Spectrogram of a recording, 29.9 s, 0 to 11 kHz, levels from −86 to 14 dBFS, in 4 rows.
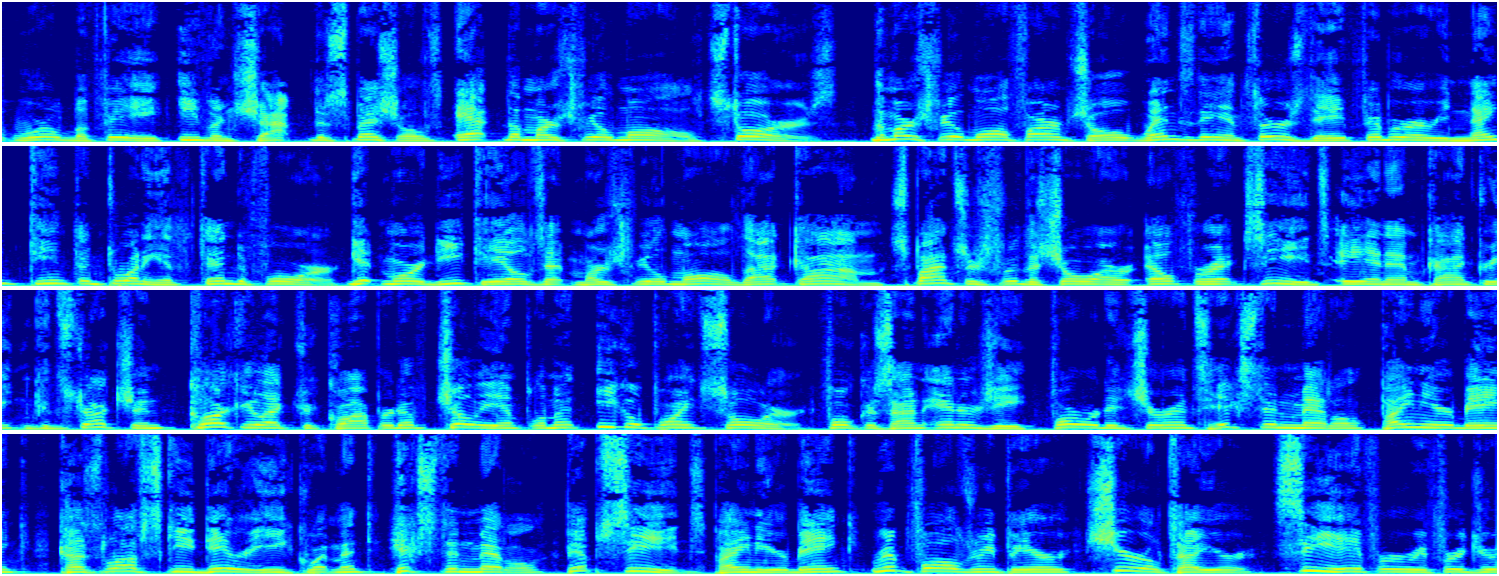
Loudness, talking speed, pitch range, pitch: -29 LUFS, 155 wpm, 180-220 Hz, 195 Hz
